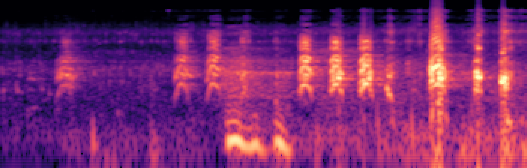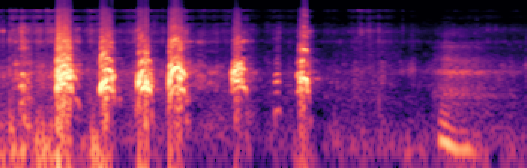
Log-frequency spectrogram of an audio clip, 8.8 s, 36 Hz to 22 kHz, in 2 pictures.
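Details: Two Miniature Schnauzer brothers, Levi and Lucky, running free outside in spring 2024 in Aroostook County, Maine, on their first outing since the snow melted; sharp, loud barks come in an irregular burst, quickening in the middle, then fading to a few yips.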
